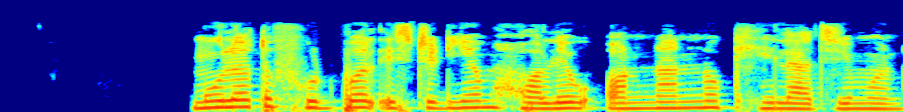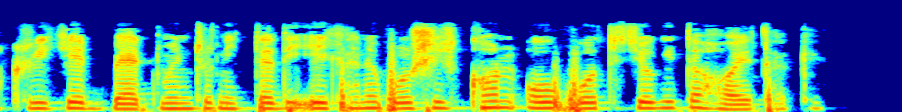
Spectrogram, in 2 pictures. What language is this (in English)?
Bangla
